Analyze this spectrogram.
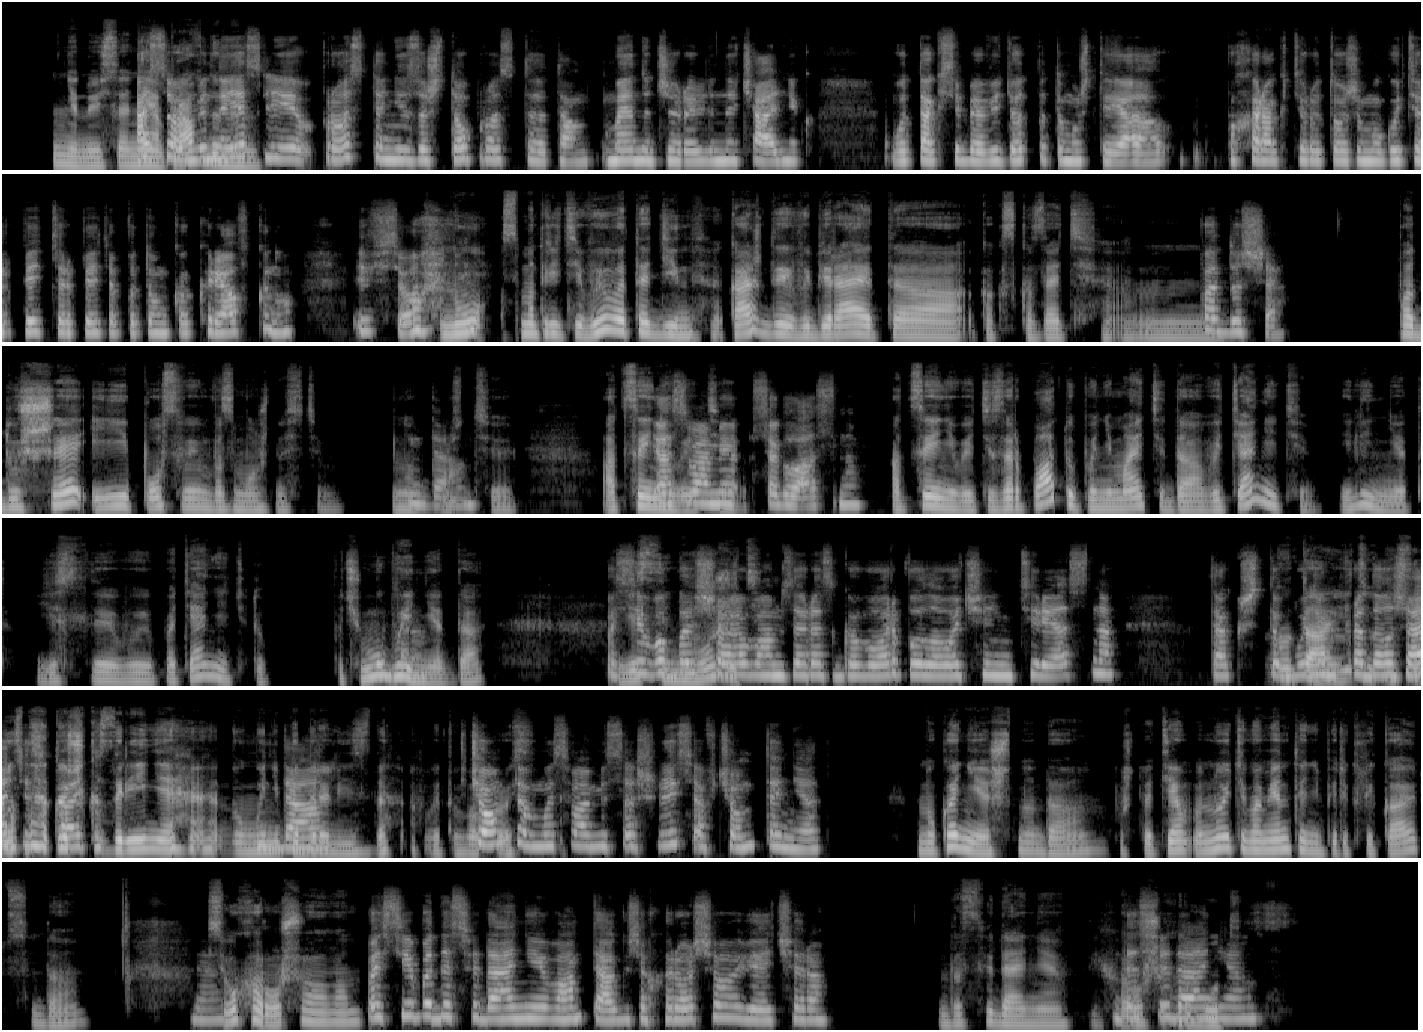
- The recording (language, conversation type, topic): Russian, unstructured, Как вы выбираете между высокой зарплатой и интересной работой?
- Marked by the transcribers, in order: "если" said as "есси"; tapping; chuckle; background speech; laughing while speaking: "разная точка зрения, но мы не подрались, да, в этом вопросе"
